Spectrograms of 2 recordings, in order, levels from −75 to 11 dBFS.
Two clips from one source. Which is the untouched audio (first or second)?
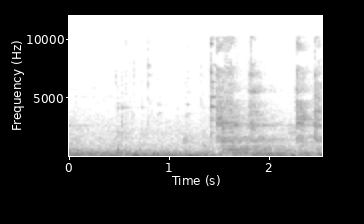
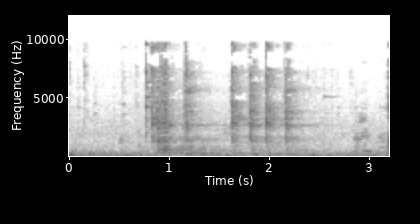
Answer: first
